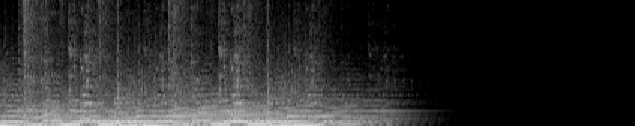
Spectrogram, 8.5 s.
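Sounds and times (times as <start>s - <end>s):
sci-fi main menu tune: 0.0s - 5.6s.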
